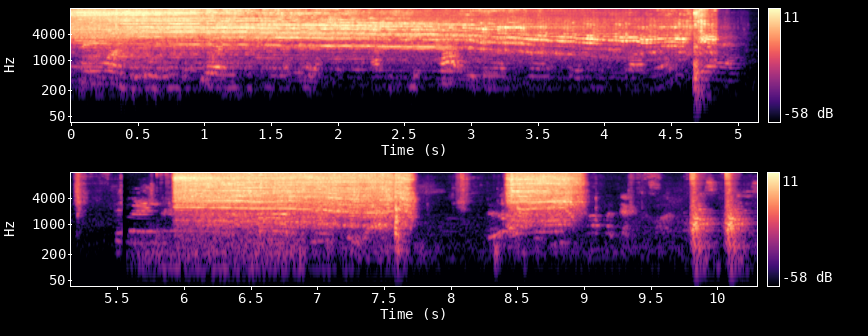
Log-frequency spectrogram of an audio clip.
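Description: Cordless drill/driver running in three bursts as it drives screws into wall plugs in a brick wall. The first burst lasts about four and a half seconds, its pitch dropping toward the end as the screw tightens. The second lasts about two seconds and the third is brief.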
